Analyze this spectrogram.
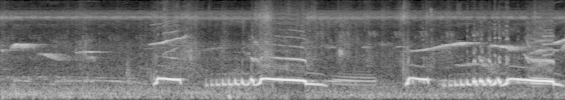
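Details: Barbary dove in lively voice, played to stimulate local doves: two full coo phrases, each a clipped opening note, a fast bubbling roll and a sustained low tone, with scattered high whistles and chirps around.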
